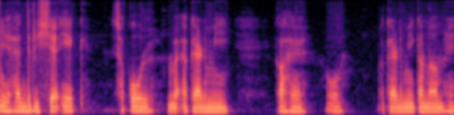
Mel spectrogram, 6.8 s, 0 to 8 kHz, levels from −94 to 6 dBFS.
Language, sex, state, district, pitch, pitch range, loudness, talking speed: Hindi, male, Bihar, Vaishali, 110 Hz, 105-115 Hz, -18 LUFS, 115 wpm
